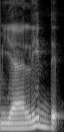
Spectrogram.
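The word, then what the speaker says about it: يلد: Lam yalid sama ini juga harus dipantulkan. Namun yang ini qalqalah sugro.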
